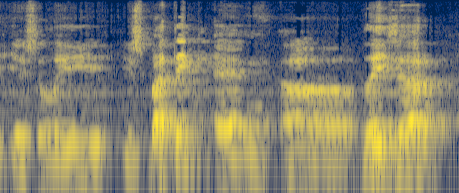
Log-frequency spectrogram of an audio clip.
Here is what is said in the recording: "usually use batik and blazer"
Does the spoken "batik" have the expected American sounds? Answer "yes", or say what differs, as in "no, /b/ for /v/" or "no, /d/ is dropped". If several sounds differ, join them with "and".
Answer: yes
